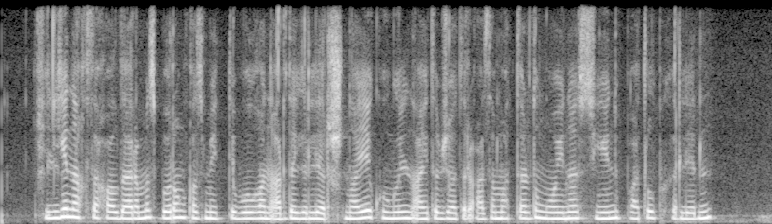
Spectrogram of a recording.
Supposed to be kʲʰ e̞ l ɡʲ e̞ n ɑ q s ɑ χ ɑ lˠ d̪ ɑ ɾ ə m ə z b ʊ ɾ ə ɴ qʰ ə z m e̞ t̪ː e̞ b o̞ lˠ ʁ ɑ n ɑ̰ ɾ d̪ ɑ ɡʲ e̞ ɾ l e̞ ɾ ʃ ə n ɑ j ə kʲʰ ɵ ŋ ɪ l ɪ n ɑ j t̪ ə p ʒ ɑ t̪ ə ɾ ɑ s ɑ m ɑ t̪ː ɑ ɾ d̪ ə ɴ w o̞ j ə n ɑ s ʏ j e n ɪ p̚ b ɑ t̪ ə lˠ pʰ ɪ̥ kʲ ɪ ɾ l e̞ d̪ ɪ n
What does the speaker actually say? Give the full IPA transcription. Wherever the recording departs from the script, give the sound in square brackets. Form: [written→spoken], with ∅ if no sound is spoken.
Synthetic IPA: kʲʰ e̞ l ɡʲ e̞ n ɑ q s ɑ χ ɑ lˠ d̪ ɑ ɾ ə m ə z b ʊ ɾ ə ɴ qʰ ə z m e̞ t̪ː e̞ b o̞ lˠ ʁ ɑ n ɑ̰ ɾ d̪ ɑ ɡʲ e̞ ɾ l e̞ ɾ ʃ ə n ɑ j ə kʲʰ ɵ ŋ ɪ l ɪ n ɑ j t̪ ə p ʒ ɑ t̪ ə ɾ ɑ [s→z] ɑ m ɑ t̪ː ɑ ɾ d̪ ə ɴ w o̞ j ə n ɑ s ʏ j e n ɪ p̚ b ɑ t̪ ə lˠ pʰ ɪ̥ kʲ ɪ ɾ l e̞ d̪ ɪ n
